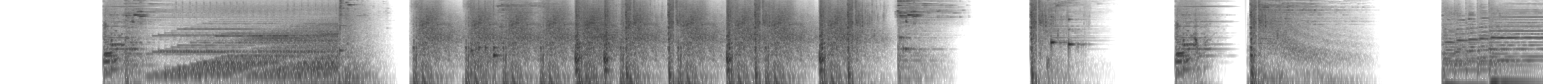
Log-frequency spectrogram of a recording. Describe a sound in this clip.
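A rush of bright explosion and sparkle effects bursts out in quick succession.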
